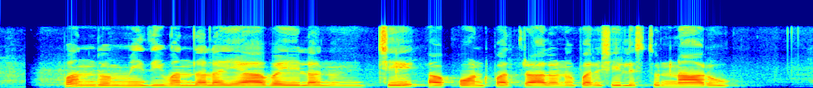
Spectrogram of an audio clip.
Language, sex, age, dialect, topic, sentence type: Telugu, female, 25-30, Southern, banking, statement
